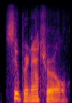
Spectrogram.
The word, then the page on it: supernatural: American English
